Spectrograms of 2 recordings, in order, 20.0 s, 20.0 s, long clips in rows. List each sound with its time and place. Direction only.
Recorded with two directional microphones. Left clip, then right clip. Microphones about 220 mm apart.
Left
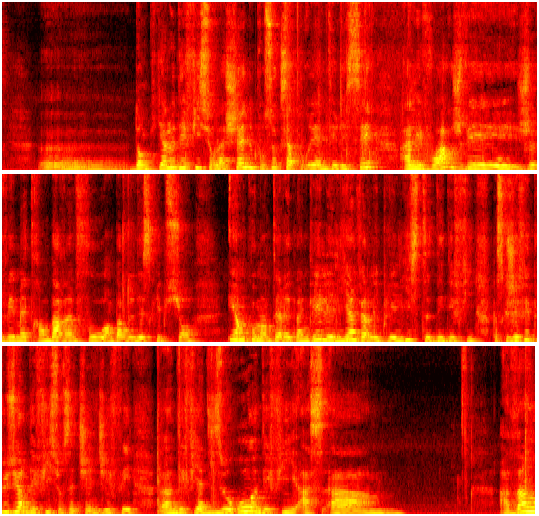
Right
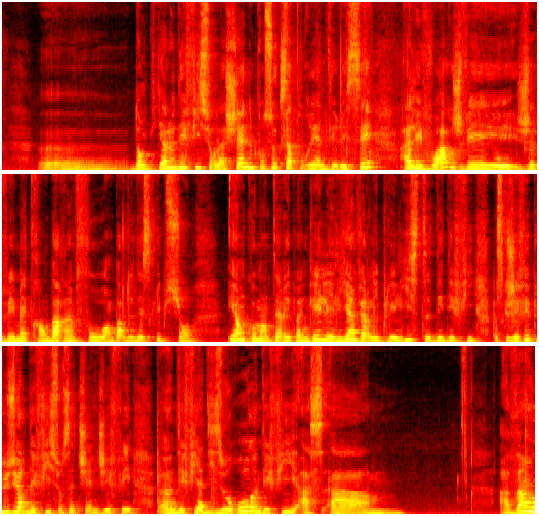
0.5 s speech: 35° right (ahead or behind)
19.5 s a woman's voice: 30° right (ahead or behind)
